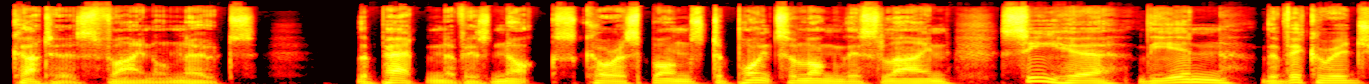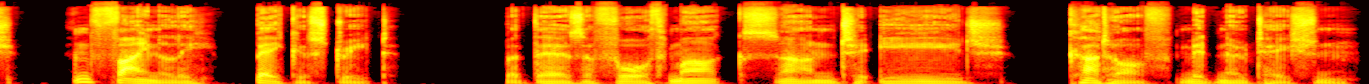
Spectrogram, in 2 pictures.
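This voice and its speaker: A man voicing a calm, cerebral Victorian detective with measured, formal speech and quiet authority in an audiobook story. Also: rumbling low, no room sound, clean studio sound, exaggerated voice. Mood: coolly deductive.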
